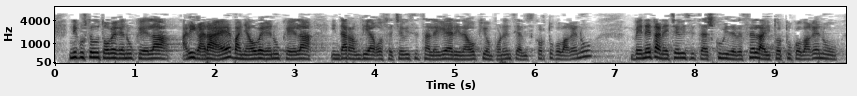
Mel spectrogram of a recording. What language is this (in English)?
Basque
